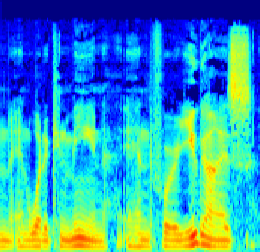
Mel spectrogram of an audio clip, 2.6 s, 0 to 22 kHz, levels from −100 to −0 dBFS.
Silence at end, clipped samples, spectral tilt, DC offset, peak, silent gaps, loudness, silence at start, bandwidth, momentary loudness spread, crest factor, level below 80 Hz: 0.05 s; under 0.1%; -4.5 dB/octave; under 0.1%; -6 dBFS; none; -24 LUFS; 0 s; 15.5 kHz; 11 LU; 18 dB; -58 dBFS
